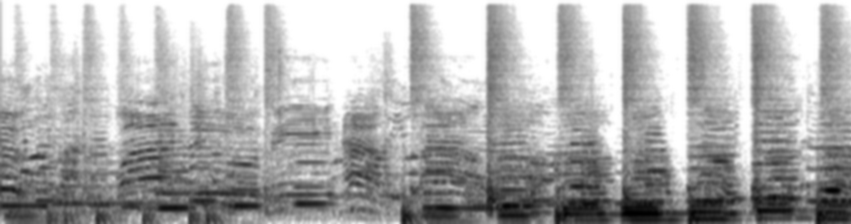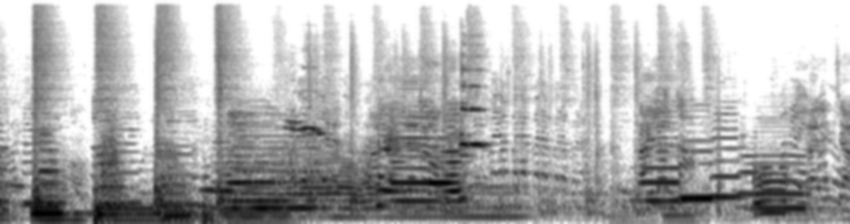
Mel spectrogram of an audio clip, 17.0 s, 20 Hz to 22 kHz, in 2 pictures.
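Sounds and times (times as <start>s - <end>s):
low bass line: 0.0s - 1.9s, 4.1s - 13.7s
school band playing: 0.0s - 3.3s, 3.9s - 16.8s.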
